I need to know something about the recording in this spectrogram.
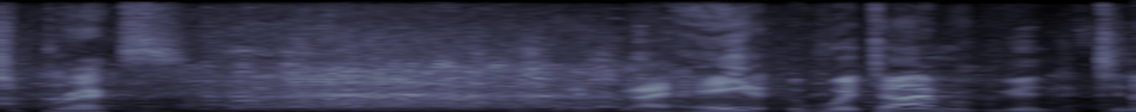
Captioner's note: audience laughter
